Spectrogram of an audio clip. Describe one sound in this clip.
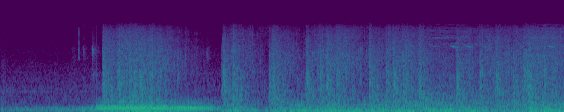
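A magical spell bursts with a whooshing, crackling blast.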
